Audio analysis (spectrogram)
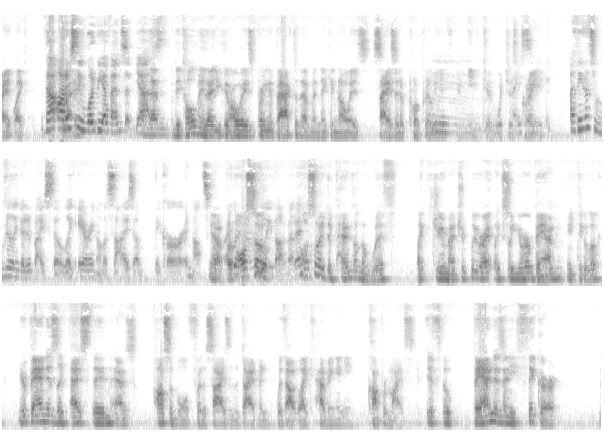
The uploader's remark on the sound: the mics stopped working (sorry in advance for the audio this week)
